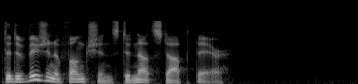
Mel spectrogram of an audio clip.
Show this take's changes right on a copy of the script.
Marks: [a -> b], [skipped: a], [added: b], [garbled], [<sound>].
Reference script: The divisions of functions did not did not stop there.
The [divisions -> division] of functions did not [skipped: did not] stop there.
